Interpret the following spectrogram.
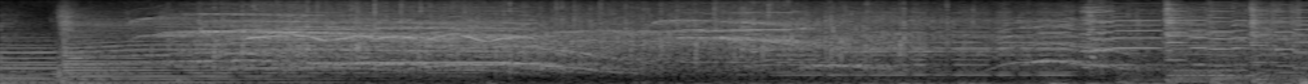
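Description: Live country band with fiddle playing as a song closes, over audience applause; the band comes back in near the end.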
